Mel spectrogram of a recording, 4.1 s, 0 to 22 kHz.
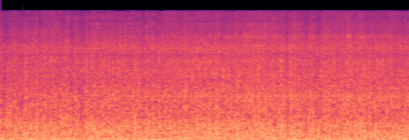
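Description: Steady rush of wind and engine noise from a BMW F 900 XR parallel-twin touring motorcycle cruising at about 110 km/h, with heavy wind on the helmet microphone.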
